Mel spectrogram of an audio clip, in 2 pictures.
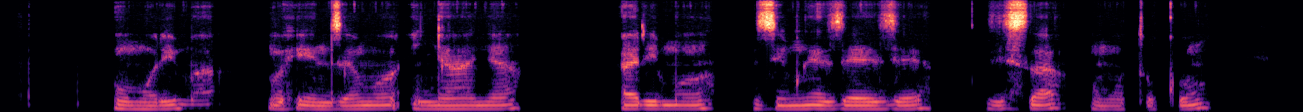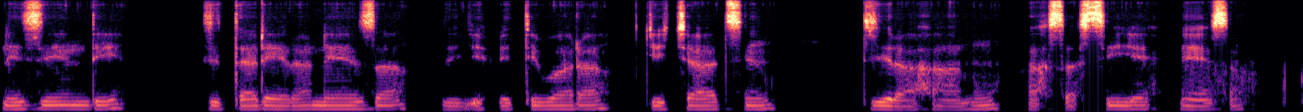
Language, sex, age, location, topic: Kinyarwanda, female, 25-35, Kigali, agriculture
